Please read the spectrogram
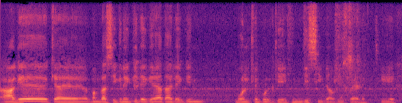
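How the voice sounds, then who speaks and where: A man with a fairly low pitch and monotone, flat intonation, over noticeable background noise. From Kerala, India. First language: Malayalam (speaking Hindi). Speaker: medical student. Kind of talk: interview.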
